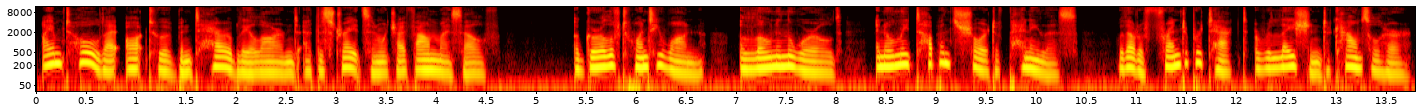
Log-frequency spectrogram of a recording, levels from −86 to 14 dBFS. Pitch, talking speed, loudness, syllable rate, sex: 150 Hz, 185 wpm, -19 LUFS, 5.3 syllables/s, female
